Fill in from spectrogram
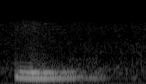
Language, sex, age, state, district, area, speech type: Sindhi, female, 60+, Uttar Pradesh, Lucknow, urban, conversation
